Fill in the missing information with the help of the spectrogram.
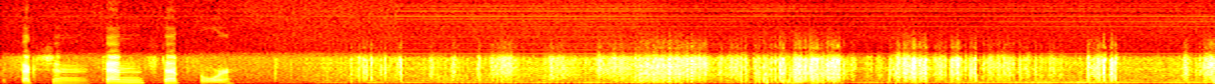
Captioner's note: speaking in native tongue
